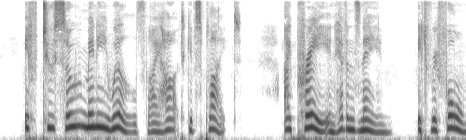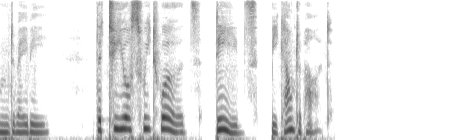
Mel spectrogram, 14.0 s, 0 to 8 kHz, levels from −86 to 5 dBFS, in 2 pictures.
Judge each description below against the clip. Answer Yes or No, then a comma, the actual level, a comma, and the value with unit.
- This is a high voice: Yes, high, 220 Hz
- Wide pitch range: Yes, wide, 6.0 semitones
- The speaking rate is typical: No, slow, 110 wpm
